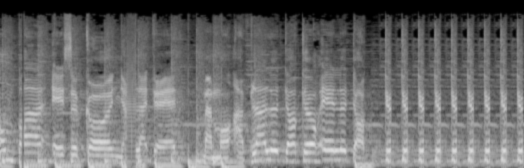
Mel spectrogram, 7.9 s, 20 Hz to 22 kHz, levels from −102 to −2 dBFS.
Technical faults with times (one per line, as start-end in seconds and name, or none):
0.32-0.35 gap at a join of encoded pieces
1.85-2.06 intermittent contact
5.86-7.87 broken-record loop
